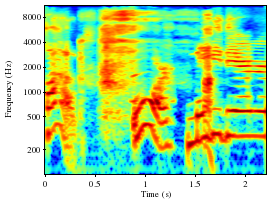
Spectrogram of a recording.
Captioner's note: laugh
